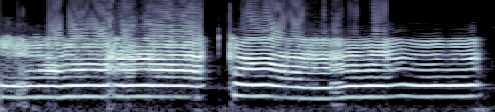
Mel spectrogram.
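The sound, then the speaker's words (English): A person imitates a cat in heat with two long, drawn-out yowling meows, loud and strongly tonal, each wavering slightly in pitch, separated by a brief pause. “Okay, and last but definitely not least, of course not, is our in heat meow, and we use this when we need a little bit more special kitten attention, oh.”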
